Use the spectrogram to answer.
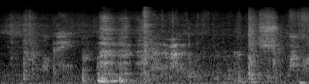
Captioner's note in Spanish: risas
